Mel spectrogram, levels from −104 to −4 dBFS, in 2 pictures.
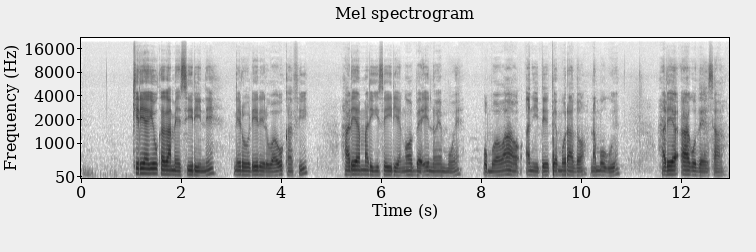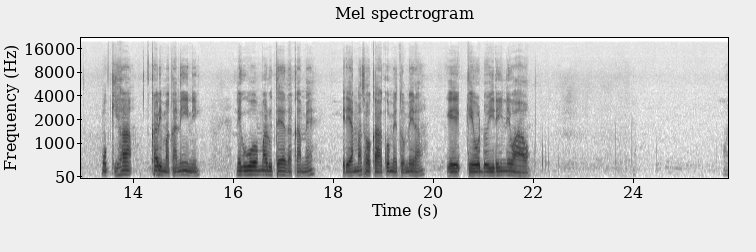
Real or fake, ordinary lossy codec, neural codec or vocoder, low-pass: fake; none; codec, 44.1 kHz, 7.8 kbps, Pupu-Codec; 19.8 kHz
